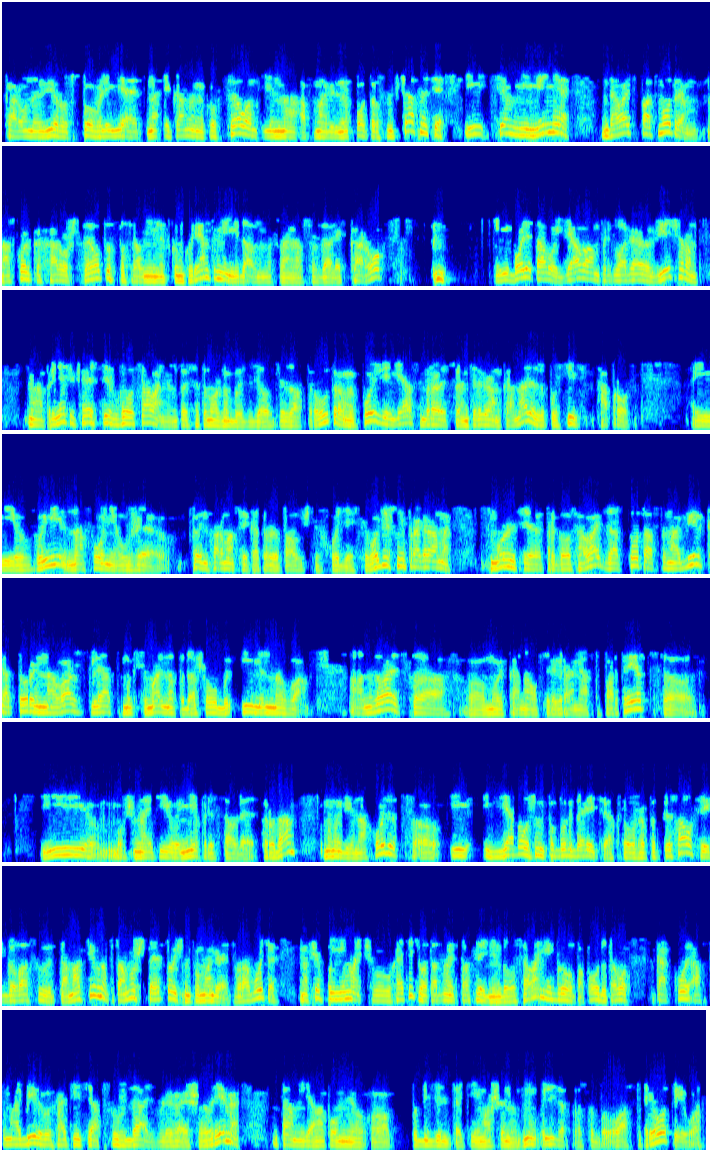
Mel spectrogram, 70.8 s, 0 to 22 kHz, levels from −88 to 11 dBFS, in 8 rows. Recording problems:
garbled, watery; badly; nothing above 3 kHz

